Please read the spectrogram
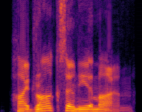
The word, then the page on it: hydroxonium ion: British English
